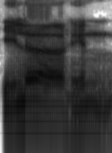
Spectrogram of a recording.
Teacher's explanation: Oleh kerana nun ini huruf syamsiah, maka walaupun kita mengidgamkan pada huruf nun tapi tetap kita baca nun itu dengan dengung dengan wajibul ghunnah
